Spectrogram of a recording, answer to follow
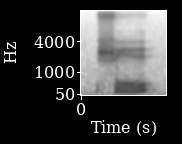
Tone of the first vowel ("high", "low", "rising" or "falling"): low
